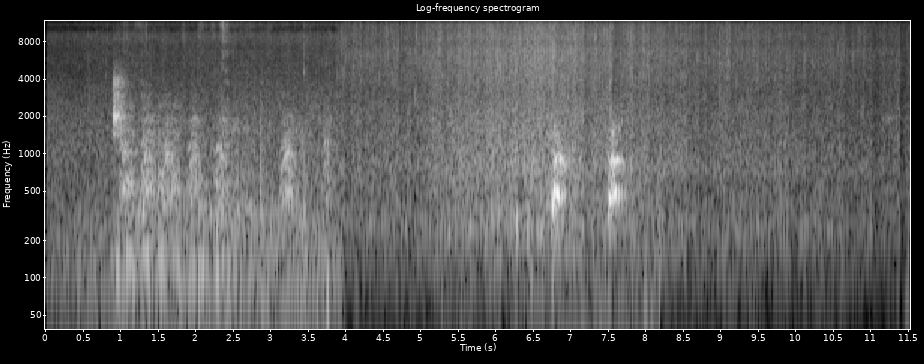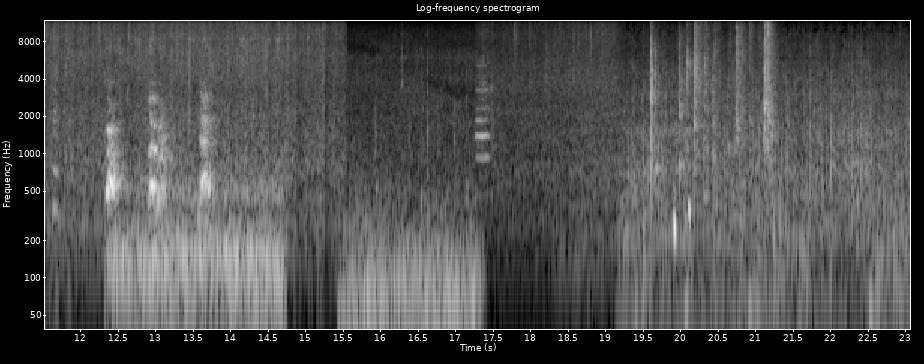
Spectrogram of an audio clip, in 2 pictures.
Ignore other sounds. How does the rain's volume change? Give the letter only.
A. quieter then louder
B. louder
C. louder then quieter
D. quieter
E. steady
C.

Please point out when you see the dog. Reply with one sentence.
The dog can be heard from 0.8 to 3.9 s, from 6.7 to 8.2 s, from 12.3 to 14.8 s and from 19.6 to 21.3 s.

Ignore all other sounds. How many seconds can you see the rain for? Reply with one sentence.
You can hear the rain for 23 seconds altogether.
